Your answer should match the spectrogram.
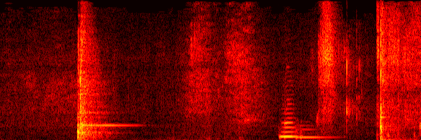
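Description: Handling noise from bags of merchandise being set aside and picked up: a sharp knock with a brief ring about half a second in, then a louder thump near the end.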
